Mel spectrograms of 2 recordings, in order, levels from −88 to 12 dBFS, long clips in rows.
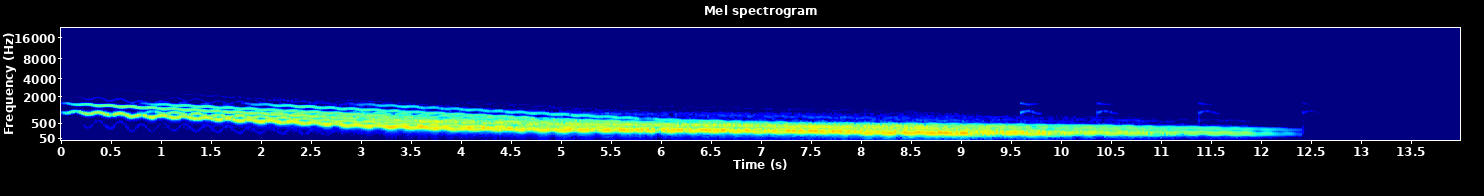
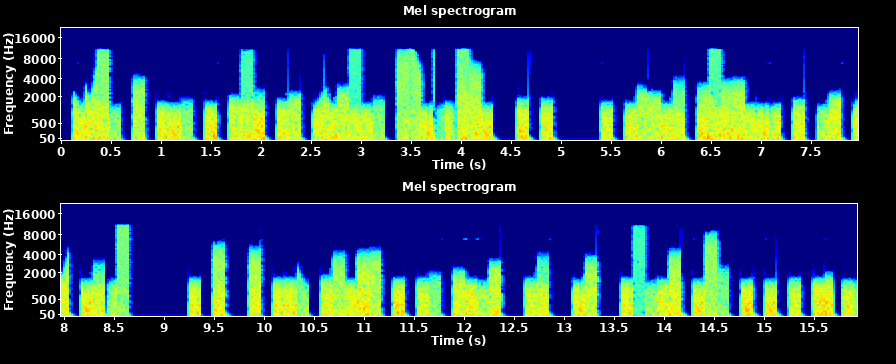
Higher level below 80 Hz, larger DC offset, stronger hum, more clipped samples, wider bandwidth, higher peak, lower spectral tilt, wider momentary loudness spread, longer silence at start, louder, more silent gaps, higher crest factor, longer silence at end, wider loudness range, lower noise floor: second, -84 dBFS vs -28 dBFS; neither; neither; neither; second, 1.6 kHz vs 11.5 kHz; second, -14 dBFS vs -4 dBFS; first, -15 dB/octave vs -4.5 dB/octave; first, 13 LU vs 6 LU; about the same, 0.05 s vs 0.1 s; second, -26 LUFS vs -19 LUFS; neither; about the same, 12 dB vs 16 dB; first, 1.9 s vs 0 s; first, 12 LU vs 2 LU; second, -61 dBFS vs under -90 dBFS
